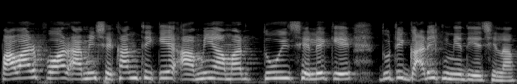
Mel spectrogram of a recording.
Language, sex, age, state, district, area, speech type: Bengali, female, 60+, West Bengal, Nadia, rural, spontaneous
